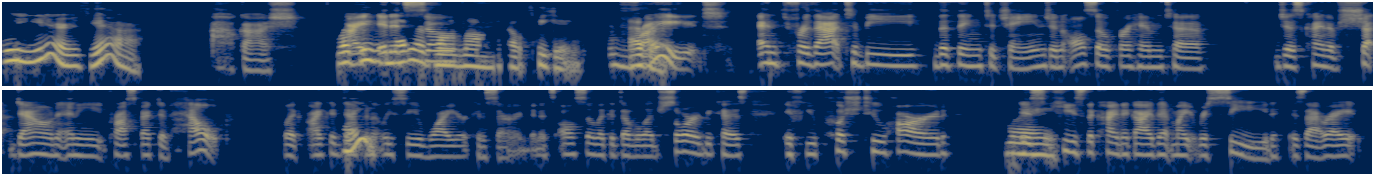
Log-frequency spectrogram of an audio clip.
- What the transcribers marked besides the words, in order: none
- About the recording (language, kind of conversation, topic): English, advice, How can I support my partner through a tough time?
- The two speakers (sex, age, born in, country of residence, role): female, 35-39, United States, United States, advisor; female, 40-44, United States, United States, user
